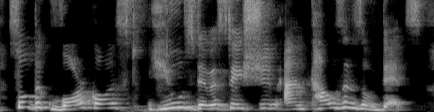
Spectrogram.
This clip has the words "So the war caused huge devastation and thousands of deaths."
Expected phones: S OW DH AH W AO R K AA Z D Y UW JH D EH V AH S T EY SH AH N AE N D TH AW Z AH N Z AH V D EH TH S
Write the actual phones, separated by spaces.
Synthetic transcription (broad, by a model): S OW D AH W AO R K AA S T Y UW Z D EH V AH S T EY SH AH N AE N D T AW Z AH N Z AH V D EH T S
